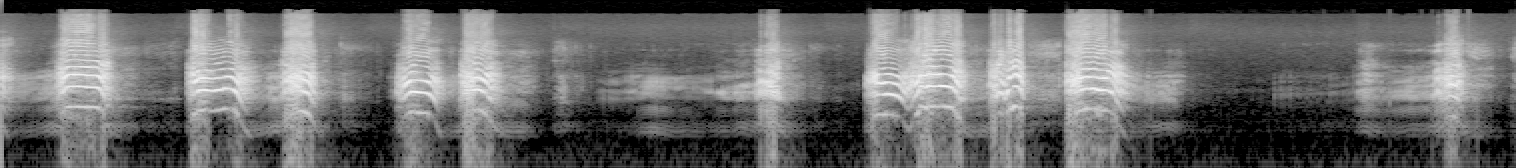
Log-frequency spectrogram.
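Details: Brown hyenas, three together at Safarihoek Lodge beside Etosha National Park in northern Namibia, recorded by a live-stream camera: repeated loud, rasping squeals and yelps in clustered bursts of two or three, with short quiet gaps and softer calls between.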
